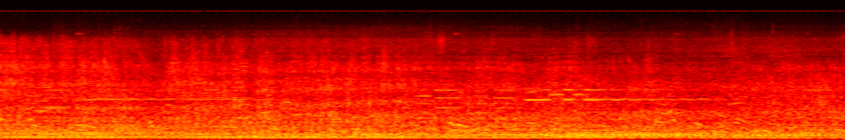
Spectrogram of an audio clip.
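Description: A biplane flies past at an airshow, its engine drone a continuous, steady rumble heard at a distance, with a commentator's voice talking over it throughout.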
